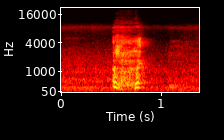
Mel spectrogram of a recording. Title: Girl coughing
